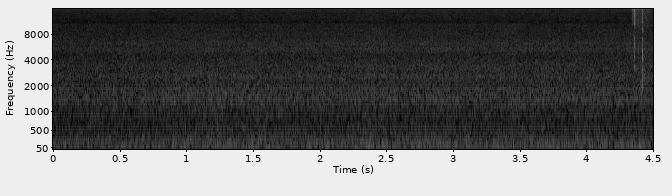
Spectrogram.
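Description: Steady low rumbling noise like a vehicle or fan, with a brief click near the end and no animal voice.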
